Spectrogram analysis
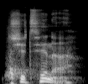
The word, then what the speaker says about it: Chitina: Pronounced Chitina by locals, which is important because mispronouncing it marks you immediately as someone who does not belong.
